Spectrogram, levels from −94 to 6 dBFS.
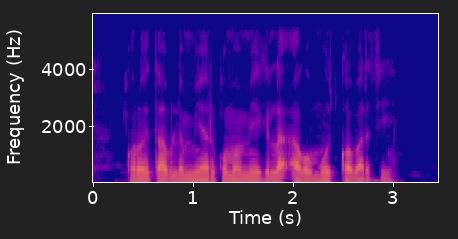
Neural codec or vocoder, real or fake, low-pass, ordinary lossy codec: none; real; 5.4 kHz; none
